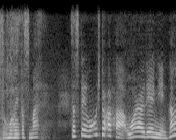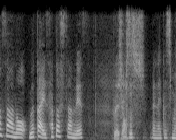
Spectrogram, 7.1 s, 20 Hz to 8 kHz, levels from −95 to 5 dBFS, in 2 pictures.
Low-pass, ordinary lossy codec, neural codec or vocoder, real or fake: 7.2 kHz; Opus, 64 kbps; codec, 16 kHz, 0.5 kbps, FunCodec, trained on LibriTTS, 25 frames a second; fake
